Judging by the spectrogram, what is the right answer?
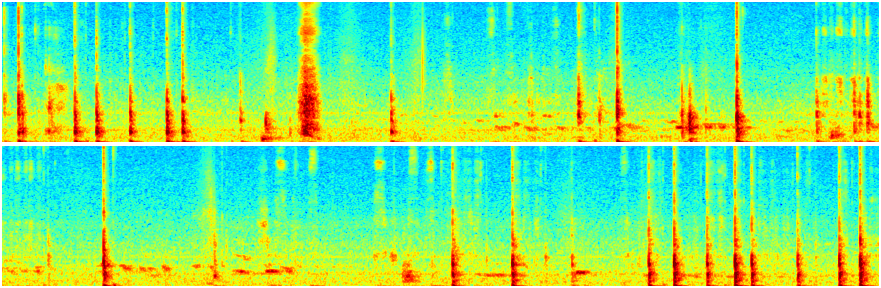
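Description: Pen strokes scratch and tap across paper while chemical structures of anion-binding hosts are drawn, a steady run of short clicks and scrapes, close and fairly quiet.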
